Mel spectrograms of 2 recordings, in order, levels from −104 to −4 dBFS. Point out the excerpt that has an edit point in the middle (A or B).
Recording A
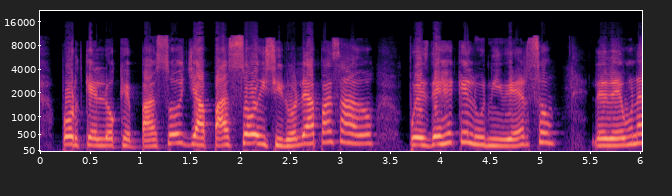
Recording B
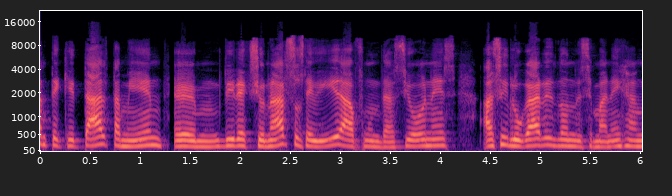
B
